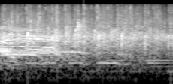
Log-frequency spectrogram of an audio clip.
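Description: Audience applauding and cheering, with whoops and laughter. It is loudest at the start and eases slightly.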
